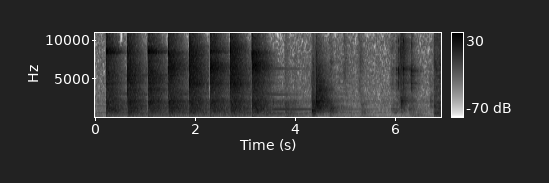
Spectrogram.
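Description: A hammer smacks a cable lug crimping tool set on a sturdy surface, landing seven sharp, evenly spaced blows in quick succession, then a couple of looser knocks and handling sounds after a short pause.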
